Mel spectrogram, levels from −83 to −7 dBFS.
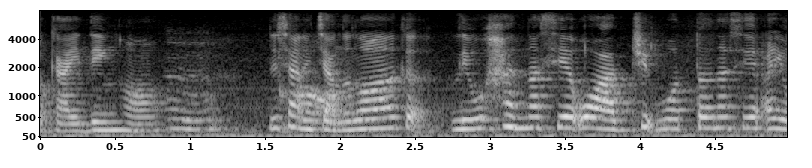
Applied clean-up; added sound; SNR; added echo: none; none; none; none.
